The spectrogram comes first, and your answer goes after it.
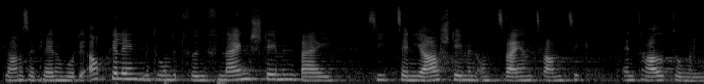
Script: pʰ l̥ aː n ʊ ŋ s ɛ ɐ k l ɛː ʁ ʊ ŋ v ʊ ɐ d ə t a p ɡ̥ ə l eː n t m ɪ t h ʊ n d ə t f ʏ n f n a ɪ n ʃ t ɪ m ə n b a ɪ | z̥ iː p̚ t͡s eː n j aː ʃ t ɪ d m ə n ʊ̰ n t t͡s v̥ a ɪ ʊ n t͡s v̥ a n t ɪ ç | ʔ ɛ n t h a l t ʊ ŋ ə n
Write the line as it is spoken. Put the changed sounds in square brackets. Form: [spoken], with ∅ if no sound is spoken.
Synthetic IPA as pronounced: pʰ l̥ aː n ʊ ŋ s ɛ ɐ k l ɛː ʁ ʊ ŋ v ʊ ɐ d ə [ʔ] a p ɡ̥ ə l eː n t m ɪ t h ʊ n d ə t f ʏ n f n a ɪ n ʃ t ɪ m ə n b a ɪ | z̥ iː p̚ t͡s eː n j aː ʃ t ɪ [∅] m ə n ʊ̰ n t t͡s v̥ a ɪ ʊ n t͡s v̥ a n [t͡s] ɪ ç | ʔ ɛ n t h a l t ʊ ŋ ə n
